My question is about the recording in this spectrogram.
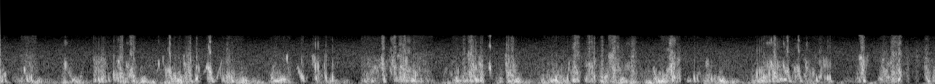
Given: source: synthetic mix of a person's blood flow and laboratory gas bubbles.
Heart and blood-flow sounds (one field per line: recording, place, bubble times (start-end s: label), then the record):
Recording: Doppler ultrasound of blood flow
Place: precordium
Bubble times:
0.00-0.36 s: bubbles
0.62-0.72 s: bubbles
0.94-1.39 s: bubbles
1.55-2.44 s: bubbles
2.68-2.92 s: bubbles
2.96-3.08 s: bubbles
3.11-3.38 s: bubbles
3.60-4.34 s: bubbles
4.51-4.95 s: bubbles
5.02-5.22 s: bubbles
5.43-6.38 s: bubbles
6.60-7.18 s: bubbles
7.54-8.35 s: bubbles
8.54-8.70 s: bubbles
8.77-9.04 s: bubbles
9.23-9.36 s: bubbles
From the record:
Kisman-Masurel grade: 343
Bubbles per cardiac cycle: rolling drumbeat, 9 or more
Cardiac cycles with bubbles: 100%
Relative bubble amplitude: loud (0.450 to 0.775)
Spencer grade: 3 (all of the cardiac periods contain showers or single bubble signals, but not dominating or overriding the cardiac motion signals)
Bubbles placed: anywhere in the cardiac cycle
